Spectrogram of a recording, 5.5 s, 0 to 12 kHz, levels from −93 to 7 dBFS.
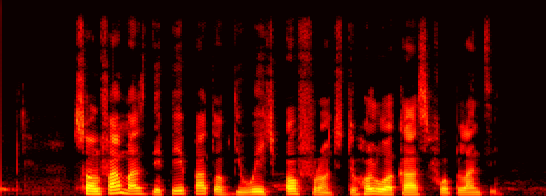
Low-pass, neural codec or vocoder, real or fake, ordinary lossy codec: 10.8 kHz; none; real; none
